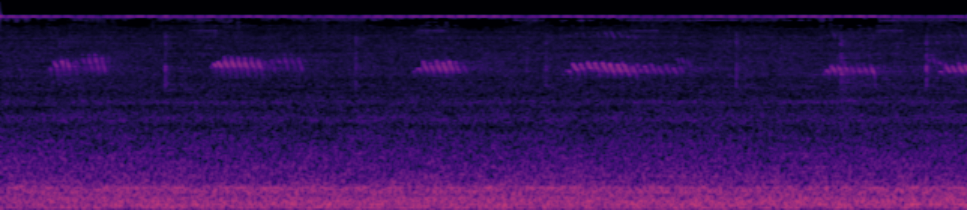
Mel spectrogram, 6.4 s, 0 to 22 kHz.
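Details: A flock of Bohemian waxwings in a crab apple tree in Simcoe County, Ontario, in December 2015 gives thin, high, buzzy trills in short bursts about once a second, over a steady low rumble of traffic.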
